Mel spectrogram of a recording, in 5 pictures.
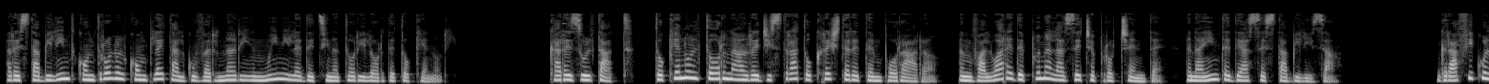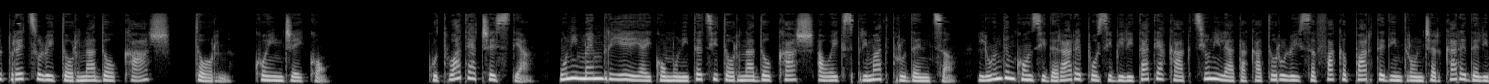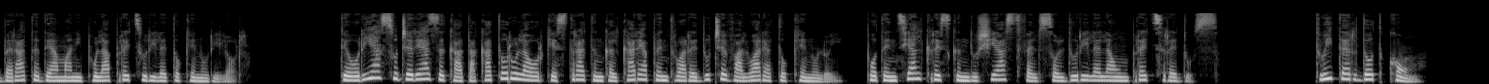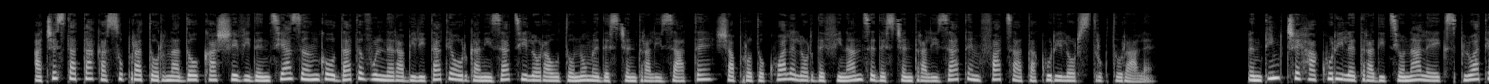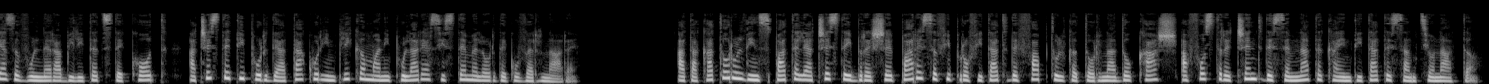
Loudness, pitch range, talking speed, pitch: -20 LUFS, 180-225 Hz, 120 wpm, 200 Hz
